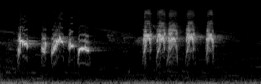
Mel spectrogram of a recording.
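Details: A red-whiskered bulbul delivers a fighting song for training: two rapid phrases, first five dropping slurred notes, then five sharper, higher bright notes, all clear and loud.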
